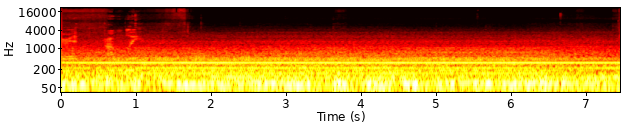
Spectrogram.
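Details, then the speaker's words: 2016 Ram 1500 3.0 EcoDiesel on test drive after fuel filter housing/water separator replacement for a P0183 fuel temperature circuit code: steady mid-pitched drone over road noise, cooling fan running hard constantly, original symptom persisting; cause unconfirmed. "Uh but the fan is still blowing. Real hard. Which was a symptom of the initial problem."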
